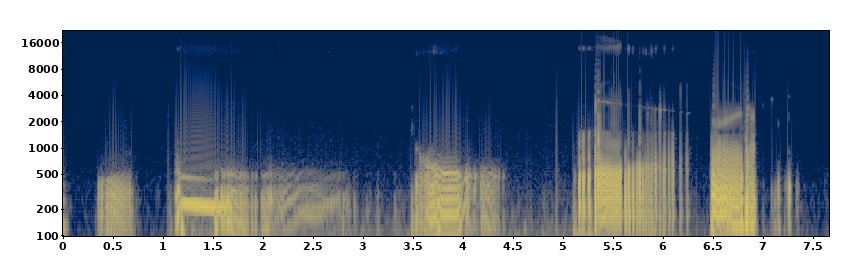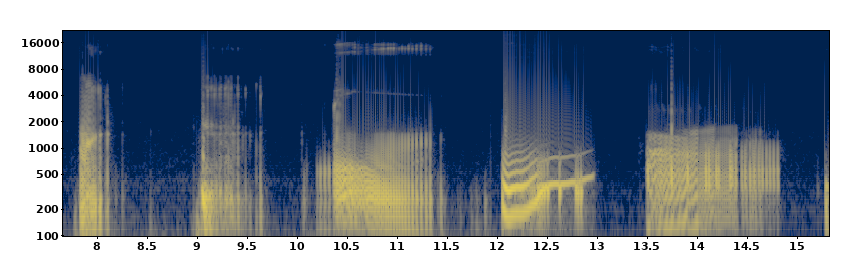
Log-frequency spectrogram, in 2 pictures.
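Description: Loud gurgling, groaning growls, some with rising and falling pitch, in bursts with short pauses. Hunger stomach growling, a normal gut sound.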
